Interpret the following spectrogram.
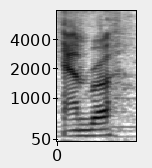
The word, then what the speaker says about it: Canberra: Canberra.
